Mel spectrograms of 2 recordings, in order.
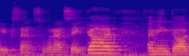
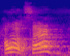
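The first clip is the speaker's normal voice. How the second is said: put-on higher, louder, prim old-fashioned "Hello, sir"; old-timey phone greeting; 7 semitones higher, 10 dB louder than usual. Host imitating Bill W. calling from a phone booth, prim and old-fashioned. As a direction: mimic a stiff 1930s caller on the phone. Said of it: "That's how they talked".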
